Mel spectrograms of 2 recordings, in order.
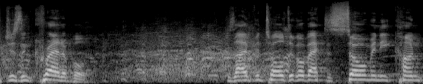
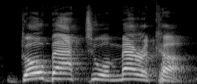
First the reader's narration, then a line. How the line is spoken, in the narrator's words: A man actually yelled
